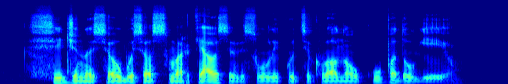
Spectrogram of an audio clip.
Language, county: Lithuanian, Vilnius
